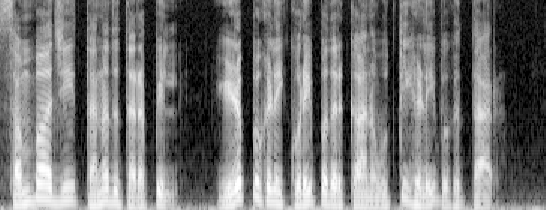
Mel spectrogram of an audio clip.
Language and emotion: Tamil, neutral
